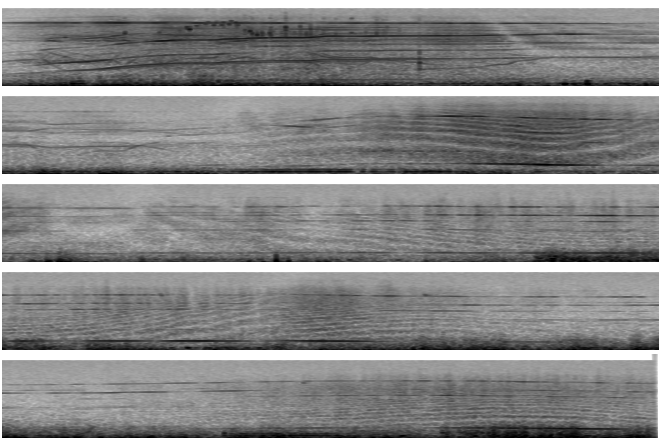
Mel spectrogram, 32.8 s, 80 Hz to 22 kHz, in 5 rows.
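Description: Electric motor and propeller of an E-Flite 1.2 m P-47 Thunderbolt RC model flying on a 3-cell battery: a whine that climbs in pitch over the first several seconds, sweeps up and down as the plane passes, then holds steady. A low rumble runs underneath.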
